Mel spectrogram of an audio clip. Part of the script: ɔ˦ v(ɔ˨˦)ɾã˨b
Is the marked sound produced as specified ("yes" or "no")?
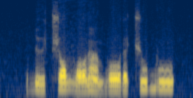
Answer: yes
